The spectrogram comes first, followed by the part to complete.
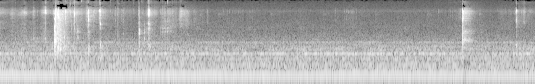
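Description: Planner stickers handled and pressed onto a paper planner page: a cluster of short crinkles and taps about one to three seconds in, and another near the end, over a steady low hum.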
